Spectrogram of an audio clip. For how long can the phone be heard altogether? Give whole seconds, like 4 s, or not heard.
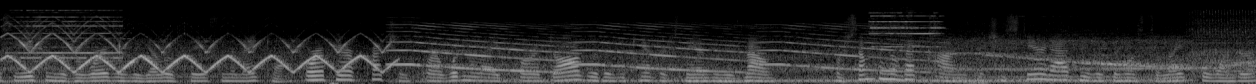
2 s.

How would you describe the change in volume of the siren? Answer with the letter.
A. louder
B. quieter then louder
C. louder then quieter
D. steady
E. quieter
E.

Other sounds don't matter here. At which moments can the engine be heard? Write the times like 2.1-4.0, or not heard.
0.0-12.5.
